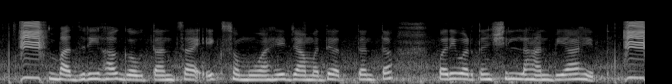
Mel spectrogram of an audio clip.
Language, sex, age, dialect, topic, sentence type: Marathi, male, 25-30, Varhadi, agriculture, statement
